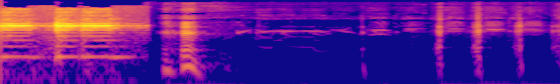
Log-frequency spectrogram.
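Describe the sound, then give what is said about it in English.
A shuttle bus horn around the stadium in Foxborough gives one loud, sustained honk lasting under a second, followed by faint voices and light background clatter. The bus is dropping Winovich off and going to pick up the next player. “Was that Stidham in the background riding around the stadium?”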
